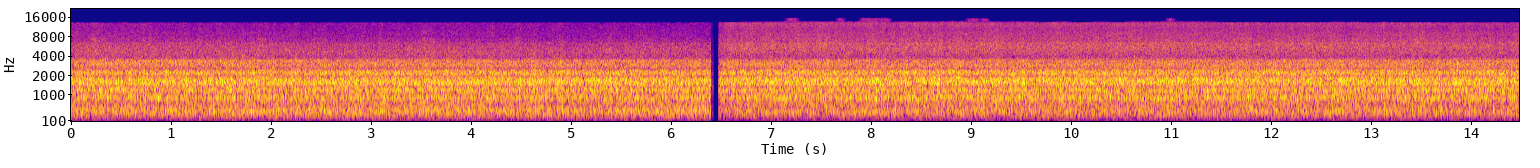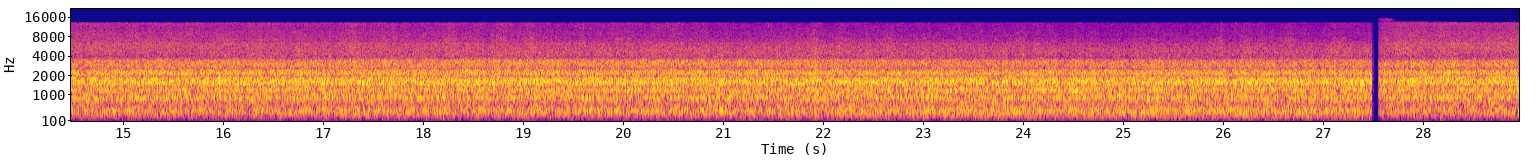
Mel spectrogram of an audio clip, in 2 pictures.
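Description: Steady rushing of whitewater pouring over a river weir and through the rapids below it, with two very short dropouts, one about six seconds in and one near the end.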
